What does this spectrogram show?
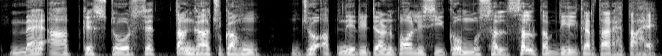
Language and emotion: Urdu, angry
